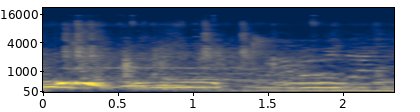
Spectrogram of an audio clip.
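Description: Racing pigeon cooing in a breeding loft, a soft low murmuring coo running through most of the stretch with people talking over it.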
